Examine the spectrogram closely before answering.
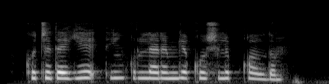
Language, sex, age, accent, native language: Uzbek, female, 18-24, Farg'ona, Uzbek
